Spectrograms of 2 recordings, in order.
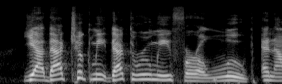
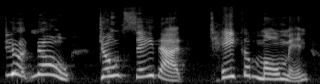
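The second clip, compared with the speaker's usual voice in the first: much higher, urgent mock plea; alarmed plea; 11 semitones higher than usual. Co-host imagines urging the judge to stop, high alarmed plea. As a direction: beg her to stop, voice leaping up.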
